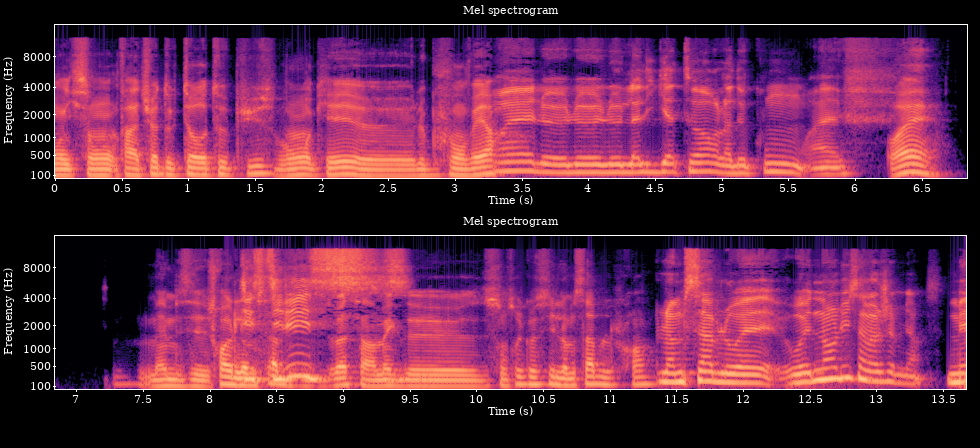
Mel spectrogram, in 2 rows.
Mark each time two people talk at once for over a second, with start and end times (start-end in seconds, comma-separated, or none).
8.2-9.6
